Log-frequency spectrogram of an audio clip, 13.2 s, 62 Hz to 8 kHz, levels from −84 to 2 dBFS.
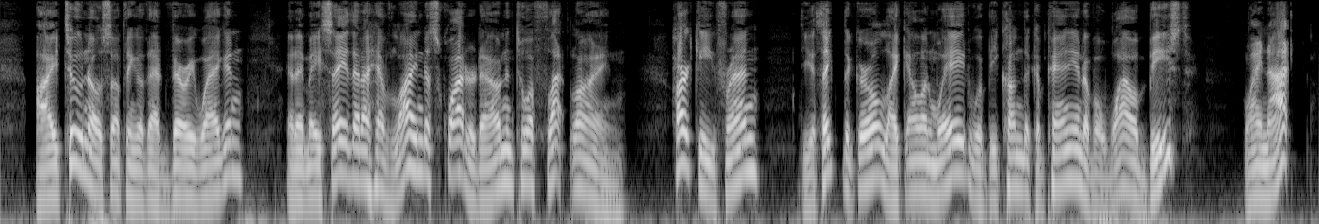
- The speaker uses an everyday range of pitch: No, wide, 7.2 semitones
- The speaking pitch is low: Yes, low, 125 Hz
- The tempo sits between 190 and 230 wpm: Yes, average, 195 wpm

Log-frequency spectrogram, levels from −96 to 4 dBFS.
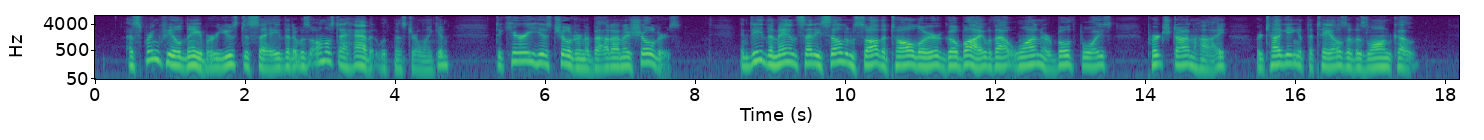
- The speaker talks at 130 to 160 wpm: No, average, 170 wpm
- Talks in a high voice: No, medium, 145 Hz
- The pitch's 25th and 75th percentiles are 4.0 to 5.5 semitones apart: Yes, average, 4.3 semitones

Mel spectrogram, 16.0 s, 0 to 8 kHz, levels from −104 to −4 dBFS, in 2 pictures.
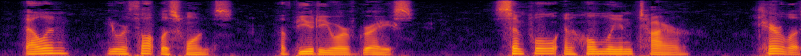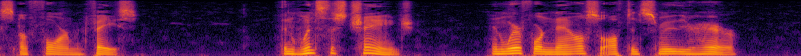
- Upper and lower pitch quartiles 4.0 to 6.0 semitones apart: No, average, 3.3 semitones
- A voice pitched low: Yes, low, 115 Hz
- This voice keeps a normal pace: No, slow, 120 wpm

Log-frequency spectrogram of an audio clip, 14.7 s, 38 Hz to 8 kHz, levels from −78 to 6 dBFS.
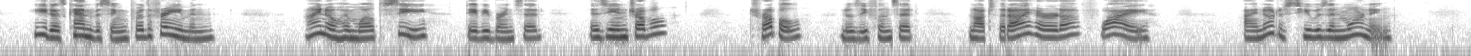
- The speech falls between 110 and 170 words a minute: Yes, average, 145 wpm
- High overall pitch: Yes, high, 230 Hz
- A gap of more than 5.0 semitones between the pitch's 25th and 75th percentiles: No, average, 3.8 semitones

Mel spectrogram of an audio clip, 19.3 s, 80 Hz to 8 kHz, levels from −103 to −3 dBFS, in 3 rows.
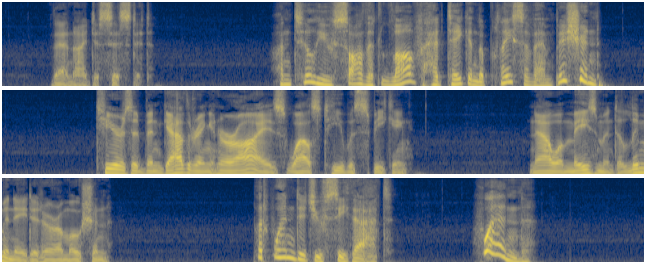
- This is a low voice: Yes, low, 105 Hz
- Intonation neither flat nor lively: No, wide, 8.5 semitones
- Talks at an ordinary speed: No, slow, 115 wpm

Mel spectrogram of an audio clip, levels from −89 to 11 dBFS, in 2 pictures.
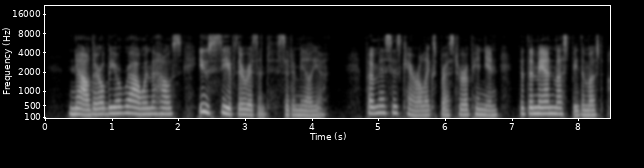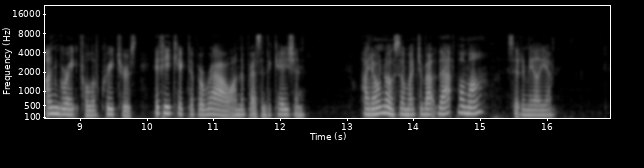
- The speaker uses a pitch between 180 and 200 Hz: Yes, high, 190 Hz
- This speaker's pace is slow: No, average, 180 wpm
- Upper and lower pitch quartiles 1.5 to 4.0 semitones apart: Yes, average, 3.4 semitones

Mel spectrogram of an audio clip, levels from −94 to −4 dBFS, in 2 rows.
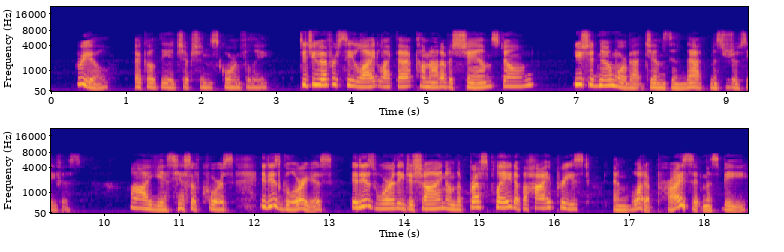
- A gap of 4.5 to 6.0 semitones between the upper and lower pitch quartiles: Yes, average, 5.3 semitones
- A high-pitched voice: No, medium, 175 Hz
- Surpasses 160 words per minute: Yes, average, 180 wpm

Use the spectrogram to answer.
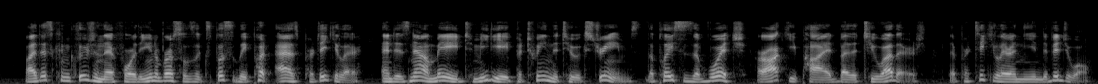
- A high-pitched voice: No, medium, 140 Hz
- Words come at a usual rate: No, fast, 210 wpm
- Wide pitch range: Yes, wide, 6.2 semitones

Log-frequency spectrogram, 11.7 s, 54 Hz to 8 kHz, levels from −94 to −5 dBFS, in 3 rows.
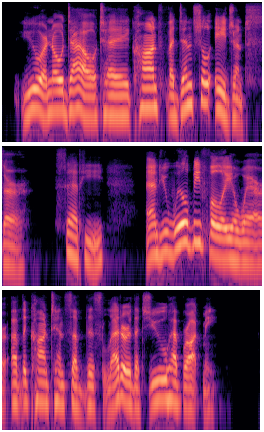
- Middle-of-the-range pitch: Yes, medium, 145 Hz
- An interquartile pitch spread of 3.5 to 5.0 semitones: Yes, average, 4.0 semitones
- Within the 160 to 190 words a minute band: No, average, 140 wpm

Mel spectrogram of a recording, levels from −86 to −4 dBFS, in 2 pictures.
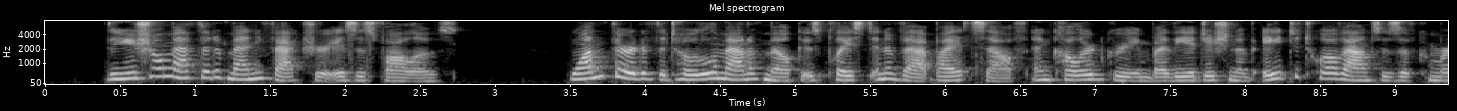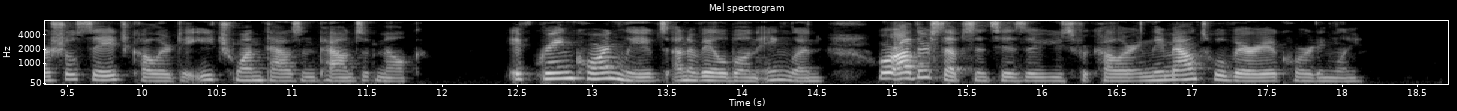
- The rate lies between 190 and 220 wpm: Yes, average, 200 wpm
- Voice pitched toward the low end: No, high, 195 Hz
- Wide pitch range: Yes, wide, 6.2 semitones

